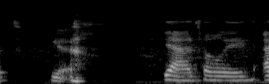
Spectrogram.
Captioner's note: laughs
